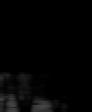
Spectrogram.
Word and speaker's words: Raffort: Alors, donc c'est Madame Raffort.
